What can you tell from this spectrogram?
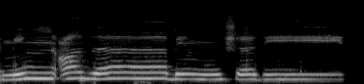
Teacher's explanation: The noon is going to be short and clear because it's followed by ayn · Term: izhar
